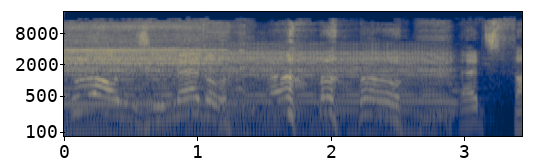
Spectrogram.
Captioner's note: Yami laughs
